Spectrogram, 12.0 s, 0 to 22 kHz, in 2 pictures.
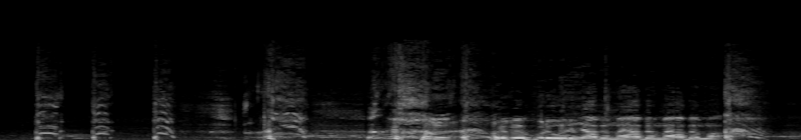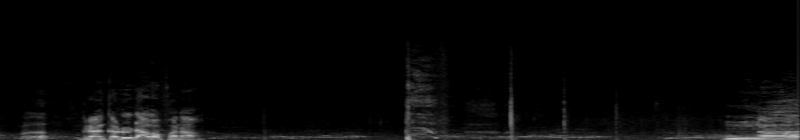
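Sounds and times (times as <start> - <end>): man coughing: 0.3 - 4.4, 5.4 - 6.4, 9.0 - 9.5.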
